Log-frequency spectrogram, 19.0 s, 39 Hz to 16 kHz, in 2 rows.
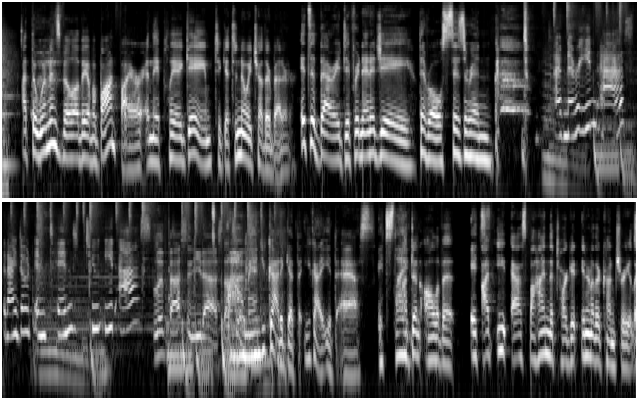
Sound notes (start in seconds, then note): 8.2 blonde Women titter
